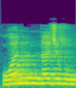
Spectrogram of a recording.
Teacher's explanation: واو پر منہ کو گول کرنا ہے، نون مشدد ہے، غنہ ہوگا، جیم پر کلکلا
